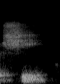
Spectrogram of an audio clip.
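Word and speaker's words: 十: well um 10 uh because in chinese 10 is in mandarin 10 is pronounced as uh she so um and also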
